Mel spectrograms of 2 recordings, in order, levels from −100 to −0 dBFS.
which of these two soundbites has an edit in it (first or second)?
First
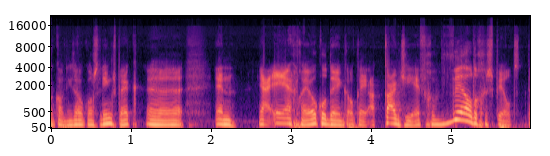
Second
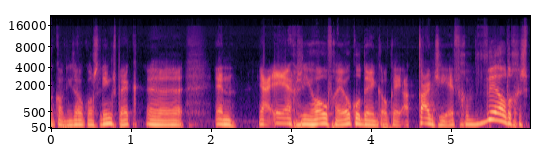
first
